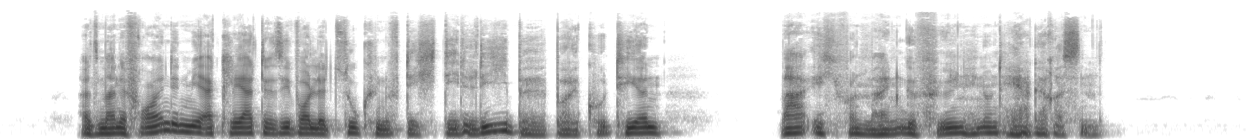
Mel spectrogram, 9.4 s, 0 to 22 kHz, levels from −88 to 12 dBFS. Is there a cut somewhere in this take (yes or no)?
no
